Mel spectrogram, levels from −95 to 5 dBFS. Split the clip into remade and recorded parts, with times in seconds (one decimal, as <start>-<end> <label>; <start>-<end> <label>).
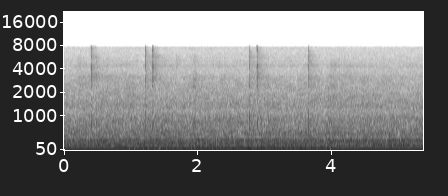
0.0-0.8 recorded; 0.8-4.0 remade; 4.0-5.4 recorded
